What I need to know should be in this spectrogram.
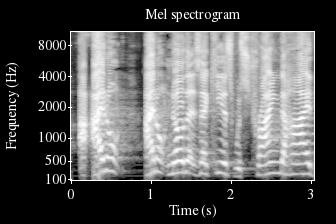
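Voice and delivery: ordinary delivery

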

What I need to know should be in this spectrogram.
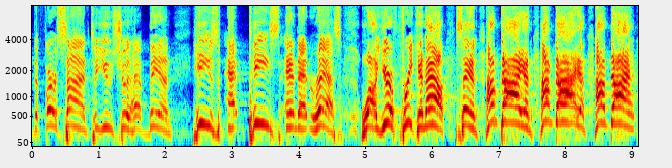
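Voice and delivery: building to high shouted preaching; emphatic repeat. Shown as a demonstration. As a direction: drive it home, rising into acted frantic cries. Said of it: "Can I say that one more time?".

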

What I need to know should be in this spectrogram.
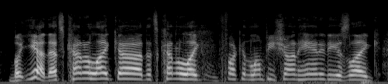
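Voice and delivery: ordinary talk, nothing marked

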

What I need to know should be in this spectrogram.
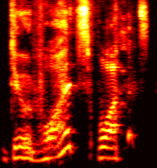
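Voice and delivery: a mock stunned double take; retold shock. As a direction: recoil at your own words, stunned. Shocked by what he wrote.

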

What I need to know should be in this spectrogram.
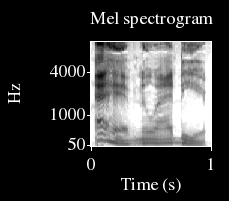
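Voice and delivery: put-on low, soft old lady voice; quavery little grandma. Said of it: "your grandma voice".

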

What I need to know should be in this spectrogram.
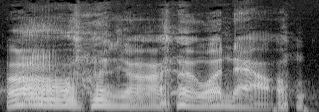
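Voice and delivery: slow weary groan of a phrase; exasperated parent. Retold or imitated. Tired parent hearing kids cry again, slow exasperation. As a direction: sigh it out, worn down. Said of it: "It's like".

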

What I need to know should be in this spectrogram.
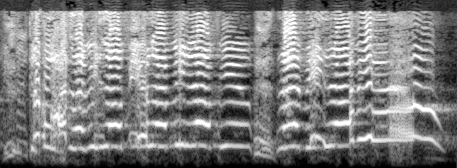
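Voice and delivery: high, wailing mock shout, drawn out; hammed-up insistent begging at full volume; persistent pleading. Preacher acts out God chasing a reluctant man, persistent pleading. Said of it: "he is really persistent. He's gonna be like".

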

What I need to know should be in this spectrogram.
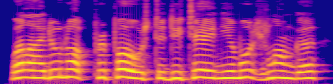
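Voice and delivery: high-pitched after-dinner speechmaker; high squeaky weasel. A narrator's reading. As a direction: make a squeaky speech to a banquet. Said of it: "began in a high, squeaky voice".

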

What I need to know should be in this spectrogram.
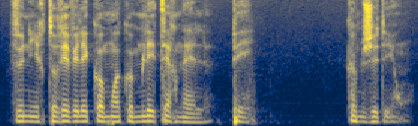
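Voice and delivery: a gentle murmured prayer. Acted. Voices a prayer to God.

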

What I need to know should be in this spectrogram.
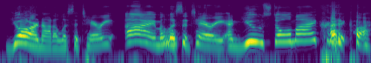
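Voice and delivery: loud, booming showdown line; triumphant confrontation. Retold or imitated. Narrator confronting the card thief at the door, loud and triumphant. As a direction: call her out loud and proud.

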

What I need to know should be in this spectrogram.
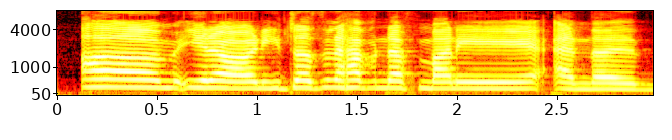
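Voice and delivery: ordinary talk, nothing marked

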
